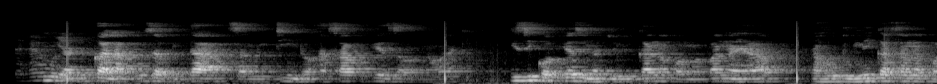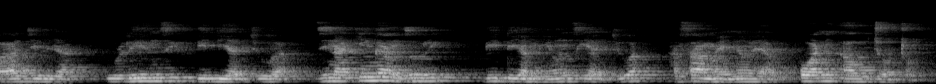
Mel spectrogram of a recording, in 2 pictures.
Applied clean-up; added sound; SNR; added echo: none; Fireworks; 16 dB; reverberation time 0.9 s.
